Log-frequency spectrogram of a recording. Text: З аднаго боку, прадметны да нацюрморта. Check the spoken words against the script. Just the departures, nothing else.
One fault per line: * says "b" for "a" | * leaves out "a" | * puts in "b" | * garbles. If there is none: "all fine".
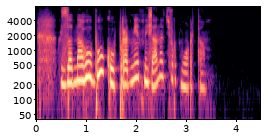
all fine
